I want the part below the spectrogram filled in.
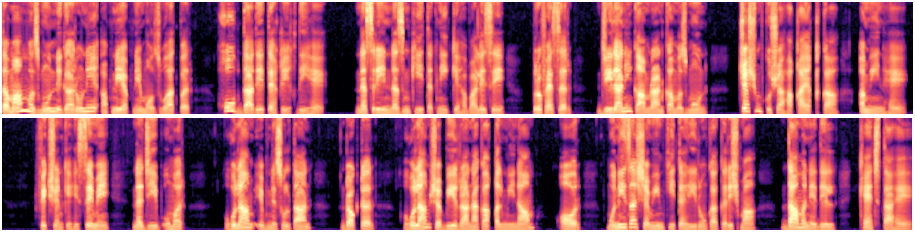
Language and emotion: Urdu, neutral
